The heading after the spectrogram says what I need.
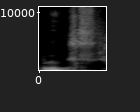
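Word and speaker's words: Buyx: Okay, Boix.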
